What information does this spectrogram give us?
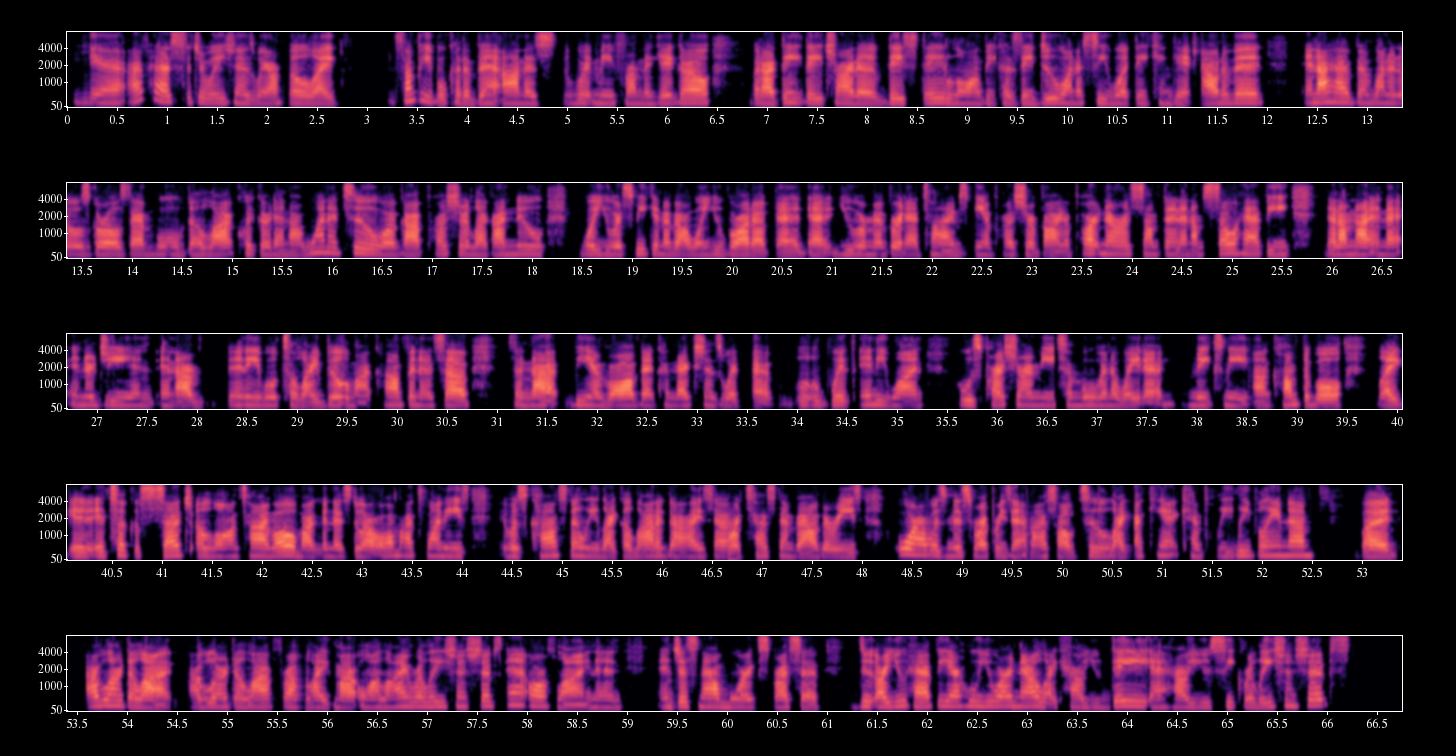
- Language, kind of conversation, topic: English, unstructured, How can you deepen trust online and offline by expressing your needs, setting healthy boundaries, and aligning expectations?
- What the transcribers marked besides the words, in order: tapping; other background noise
